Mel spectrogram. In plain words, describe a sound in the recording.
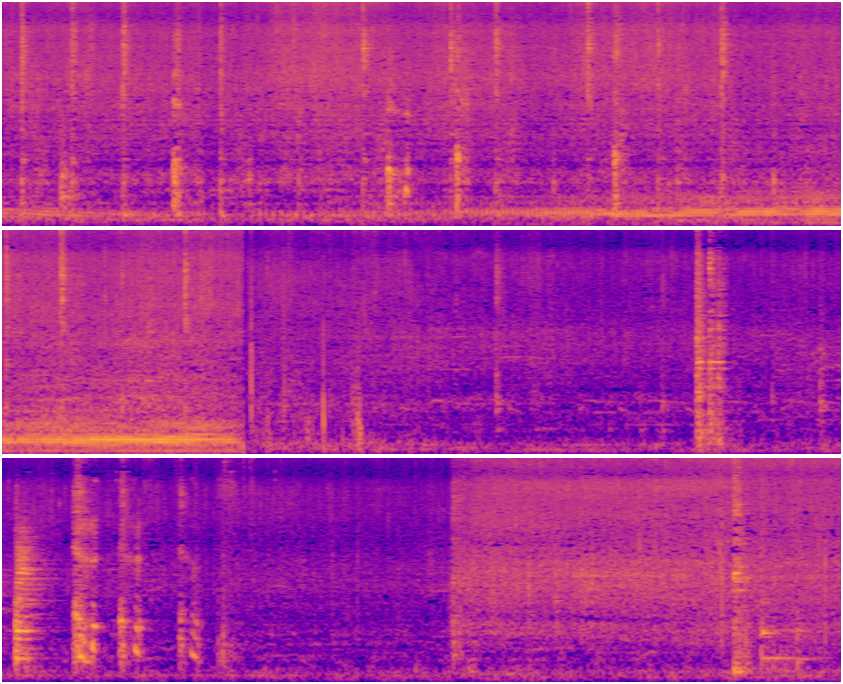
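Food sizzles and hisses loudly in a hot pan.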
